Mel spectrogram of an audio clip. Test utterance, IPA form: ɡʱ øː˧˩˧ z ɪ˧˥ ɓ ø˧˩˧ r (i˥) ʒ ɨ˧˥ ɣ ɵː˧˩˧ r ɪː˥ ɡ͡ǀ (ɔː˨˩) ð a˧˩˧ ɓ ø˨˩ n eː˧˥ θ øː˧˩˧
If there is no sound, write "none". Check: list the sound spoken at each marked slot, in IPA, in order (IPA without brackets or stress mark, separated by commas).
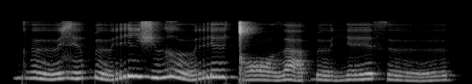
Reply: i˥, ɔː˨˩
